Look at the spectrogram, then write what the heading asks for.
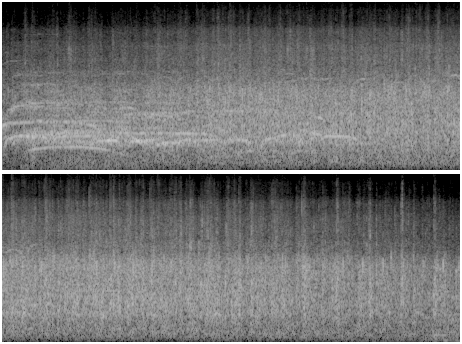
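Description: Loud, dense applause from an audience welcoming a game designer onto the stage at a video game industry event, sustained evenly for the whole stretch without a break.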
